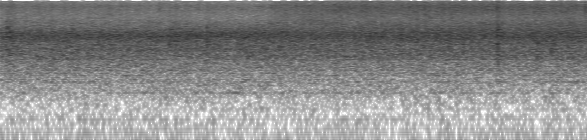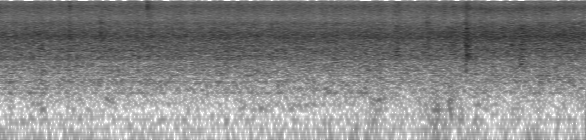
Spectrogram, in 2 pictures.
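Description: Steady hissing background noise, with a few faint clicks of plastic shoe-box panels being fitted together.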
